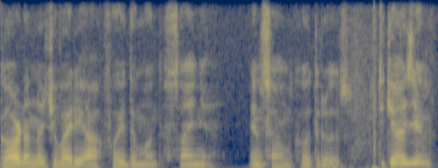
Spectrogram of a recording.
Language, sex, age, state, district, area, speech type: Kashmiri, male, 18-30, Jammu and Kashmir, Bandipora, rural, spontaneous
